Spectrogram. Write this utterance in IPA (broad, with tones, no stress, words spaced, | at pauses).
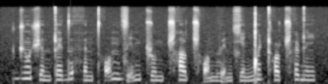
d͡ʒũ˥ʃɨ˩n ʈe˧d̪ɘ˥hɘ˩nt̪ʰɔ̰˥n d͡zḭ˧nʈ͡ʂu˩n ʈ͡ʂʰa˧ ʈ͡ʂʰɔ̰˩nvḛ˩nɕe˩ ŋ͡ǃi˥ʈʰɔ˧ʈ͡ʂʰɘ˥ɖĩ˧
